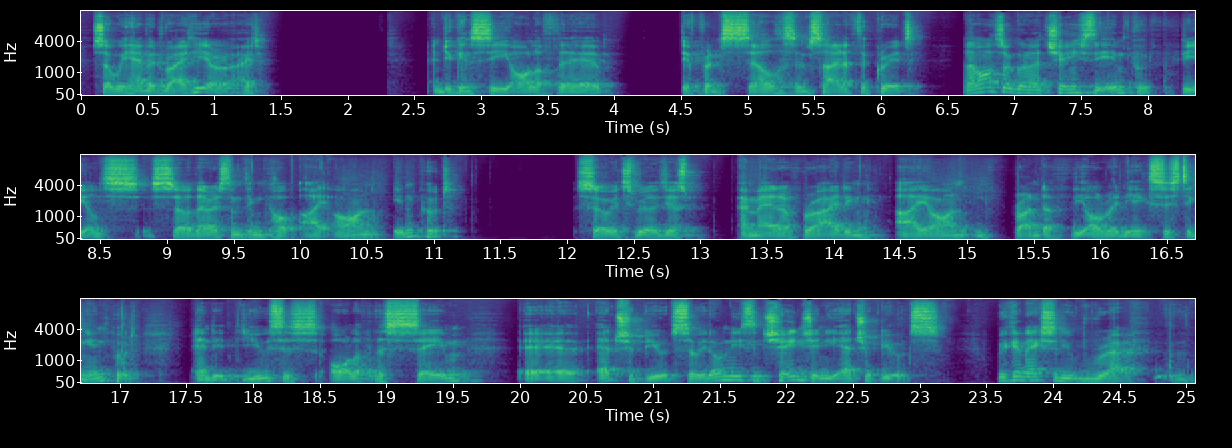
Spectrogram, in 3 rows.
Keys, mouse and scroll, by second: 0.1 click, 7.5-10.7 typing, 11.2 Down, 11.3 Left, 11.5 Left, 12.2 Left, 12.9 Left, 13.2 Right, 13.5-14.8 typing, 14.9 Escape, 16.1 click, 17.1 KP_Enter, 23.6-25.0 typing.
